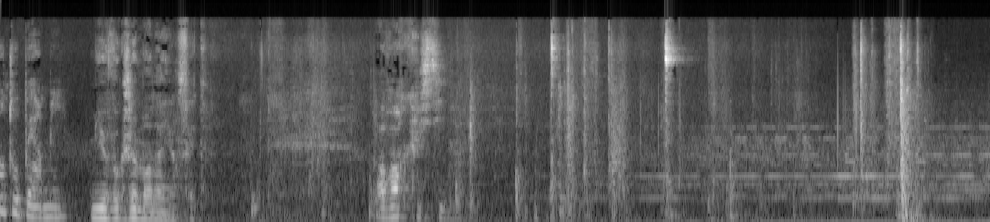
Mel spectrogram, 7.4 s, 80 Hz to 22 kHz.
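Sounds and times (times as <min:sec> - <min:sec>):
speech: 0:00.0 - 0:02.2, 0:02.8 - 0:03.7
door closing with a solid thunk: 0:04.1 - 0:07.1.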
